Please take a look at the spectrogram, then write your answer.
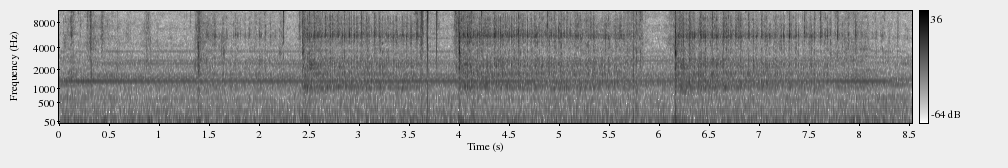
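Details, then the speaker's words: Lower idler pulley spun by hand with belt off, mic at the pulley: rough rushing hum with scattered clicks from a worn bearing; customer complained of hum/grind when driving. "Okay, mic is going down to that lower idler pulley. Belt is not touching it, but you'll hear kind of like a clicking noise too."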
